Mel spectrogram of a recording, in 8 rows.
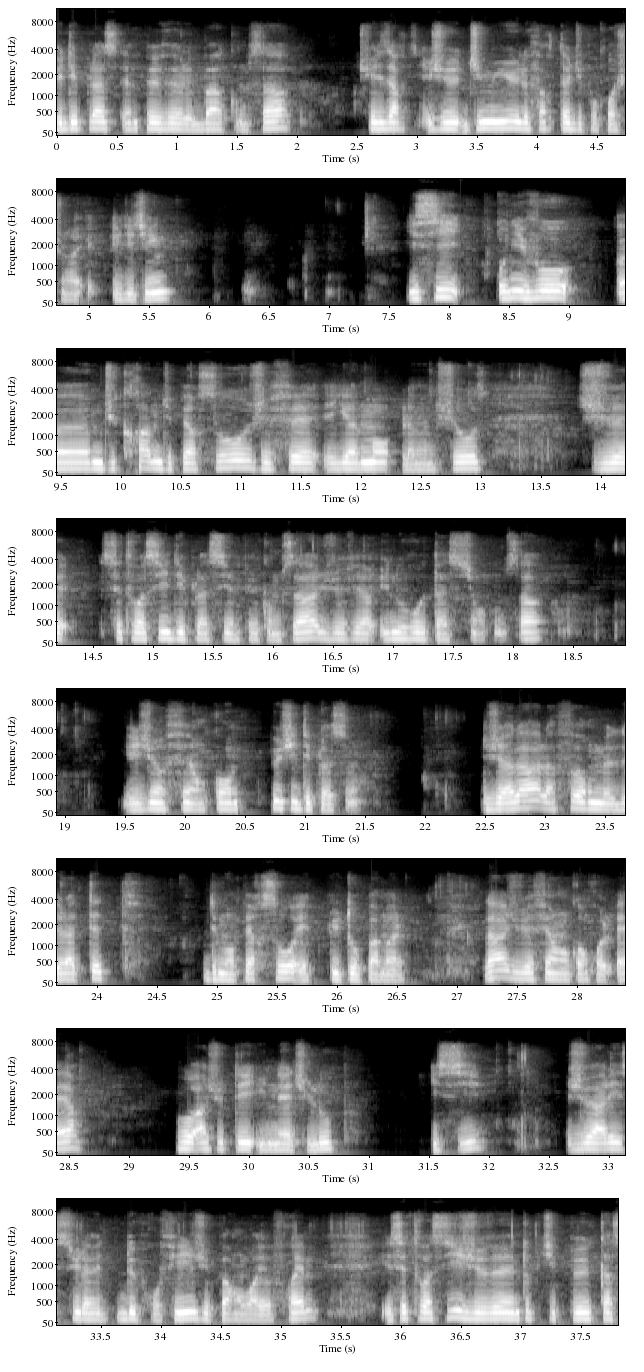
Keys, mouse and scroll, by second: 5.2-6.2 shift+scroll up 5, 8.3 right click, 11.0 c, 13.4-16.5 drag, 16.5 r, 19.7-21.6 drag, 21.6 z, 22.0-22.9 scroll down 1, 22.9-24.4 scroll up 1, 24.4-25.4 shift+scroll up 2, 25.4-26.8 scroll up 1, 27.3 ctrl+r, 32.7 KP_3, 34.0 z, 35.9 right click, 36.7 b.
